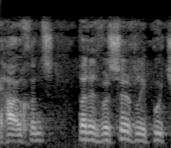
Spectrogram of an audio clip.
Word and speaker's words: Huygens: a very different way heritance by the way is difficult to pronounce any one of you who knows how to say how sins correctly is also dutch because you miss the air in your language and you mr.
